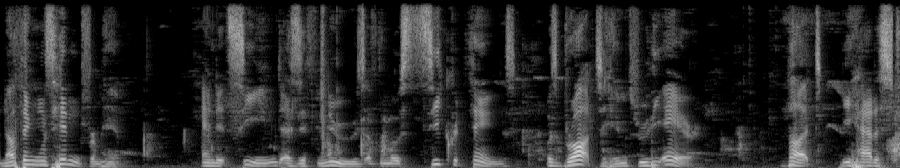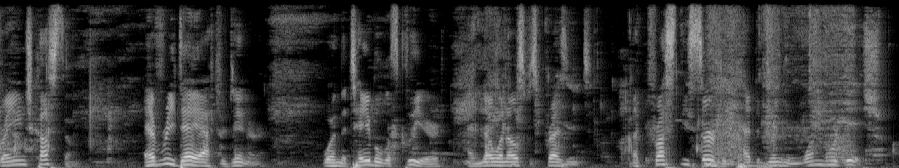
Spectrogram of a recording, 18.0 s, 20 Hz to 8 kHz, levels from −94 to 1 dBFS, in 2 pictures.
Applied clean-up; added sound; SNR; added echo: classical method log-MMSE.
